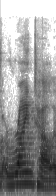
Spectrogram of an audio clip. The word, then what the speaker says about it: Rheintal: who's the head of the International School of Rheintal. Am I pronouncing that right? – Pretty close. It's good enough.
